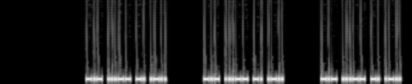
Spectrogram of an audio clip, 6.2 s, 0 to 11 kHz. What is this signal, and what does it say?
Morse code, heard as a keyed tone, about 41 wpm, 700 Hz. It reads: K3NL K3NL K3NL
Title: USA Call Signs - 4 Characters - Repeated 3x - 45wpm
